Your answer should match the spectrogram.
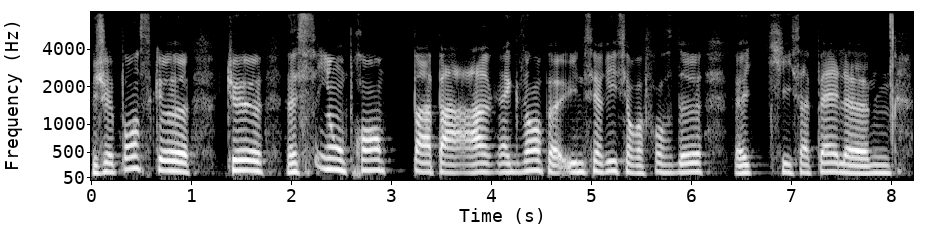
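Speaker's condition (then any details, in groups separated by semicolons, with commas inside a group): Stuttering; stuttering since age 4, first misdiagnosed as Gilles de la Tourette, cause hypothesized as several traumas; repeated sounds, repeated words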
